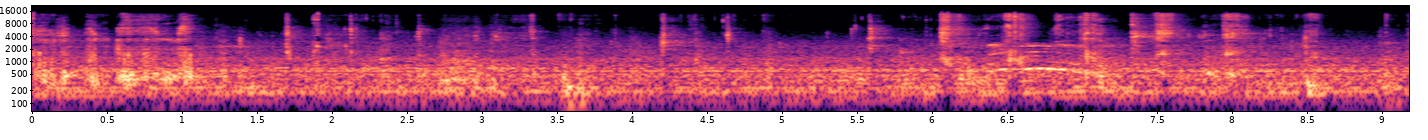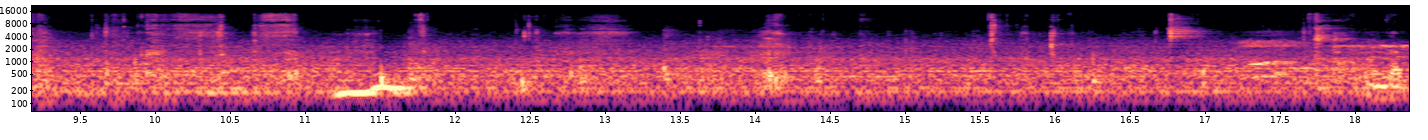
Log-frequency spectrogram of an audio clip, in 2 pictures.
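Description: Close-up eating sounds: rice vermicelli noodles and lettuce being chewed, with frequent wet mouth clicks and smacks over a steady low background hum. A short hummed sound comes about two-thirds of the way through.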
